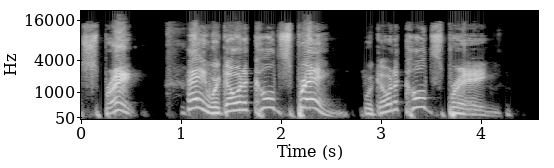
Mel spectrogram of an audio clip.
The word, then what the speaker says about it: Cold Spring: of that town the the accentuation is on the word cold not the word spring it's cold spring yeah everyone in this movie is cold spring hey we're going a cold spring we're going to cold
